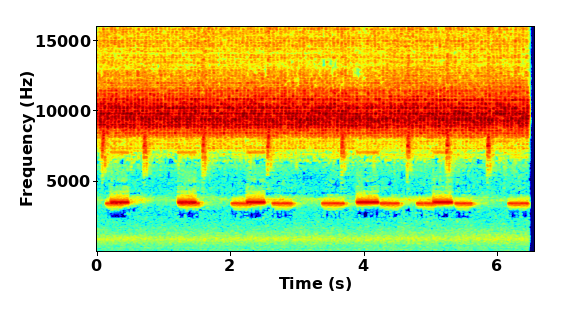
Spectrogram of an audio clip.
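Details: Crickets calling at night, a constant shrill high-pitched buzz underlaid by frequent short, lower chirped pulses repeated irregularly, some in quick pairs.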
